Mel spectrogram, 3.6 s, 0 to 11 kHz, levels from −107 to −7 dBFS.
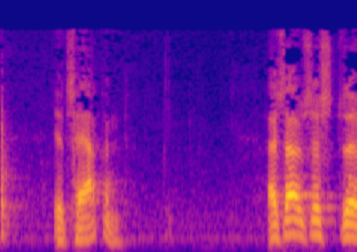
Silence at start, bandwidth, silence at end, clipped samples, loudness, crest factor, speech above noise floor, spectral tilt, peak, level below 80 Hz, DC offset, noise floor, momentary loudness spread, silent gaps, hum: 0 s; 8 kHz; 0 s; under 0.1%; -27 LUFS; 20 dB; 43 dB; -6 dB/octave; -8 dBFS; -70 dBFS; under 0.1%; -69 dBFS; 21 LU; none; none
